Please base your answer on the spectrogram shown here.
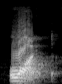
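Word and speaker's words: what: मेरे दोस्त फर्स्ट कासेप्ट है कि यदि डब्ल्यू के बाद यदि डब्ल्यू के बाद एच आता है क्या? एच तो साइलेंट होता है।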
